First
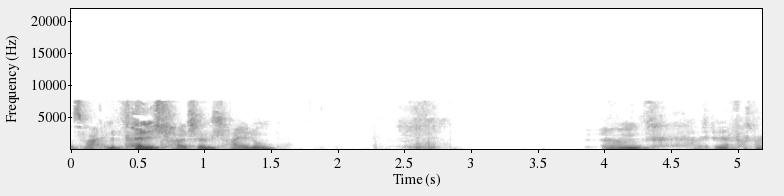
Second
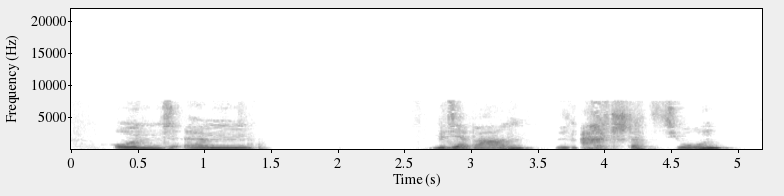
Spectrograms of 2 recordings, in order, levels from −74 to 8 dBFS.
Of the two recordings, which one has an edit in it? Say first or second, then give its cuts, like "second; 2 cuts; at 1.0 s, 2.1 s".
second; 2 cuts; at 2.6 s, 3.8 s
